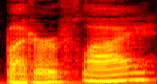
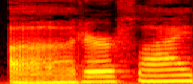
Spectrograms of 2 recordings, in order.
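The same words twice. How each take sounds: First: Said in the usual way. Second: "butterfly" slowed down, every syllable clear; slow emphasized. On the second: Shown as a demonstration. Teacher slows the word so the kids hear the u. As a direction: stretch out "butterfly" so the u is heard. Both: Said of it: "Did you hear a".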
